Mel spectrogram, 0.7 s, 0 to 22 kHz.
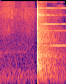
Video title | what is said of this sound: How to Replace Front Axle Seal 2007-2013 Chevrolet Silverado 1500 | You can hear a different sound when it's all the way down.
